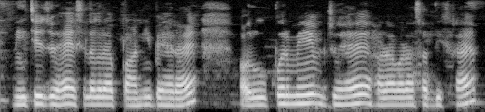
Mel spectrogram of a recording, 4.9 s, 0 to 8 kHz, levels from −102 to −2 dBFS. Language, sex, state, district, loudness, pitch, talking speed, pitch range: Hindi, female, Bihar, Kishanganj, -15 LUFS, 205 Hz, 260 wpm, 195-225 Hz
